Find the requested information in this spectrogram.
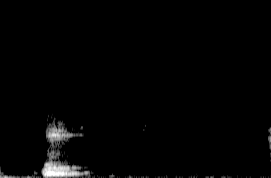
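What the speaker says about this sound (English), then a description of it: "So the wife's just taking the dogs out. They always have a nice bark before they go out because they're excited." A pair of dogs gives a short excited bark before a walk, one loud bark-like burst near the start, then quiet, then a faint brief yelp at the very end.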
